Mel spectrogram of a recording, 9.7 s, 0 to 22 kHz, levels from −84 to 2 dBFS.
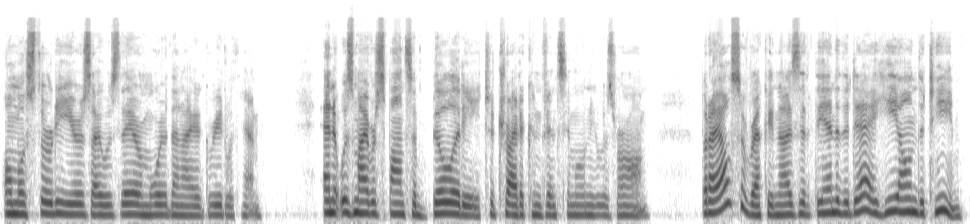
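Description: At 1.61 to 1.80 s, just after "I was there more" and before "I agreed with him", a sound is briefly held too long, with a faint buzzy smear or slight dip before the speech resumes. This is a short stall from a late packet. The packet was not there when it was due, so the jitter buffer ran empty and the receiver stretched the last sound by 34 ms until it arrived. Then it carried on from the same point, so nothing is lost, but playback now runs 34 ms later.

From 6.95 to 7.69 s, after "when he was wrong" and leading into "that at the end", the speech sounds slightly rushed, running at 105% speed while the pitch stays the same. This is a jitter buffer speed-up. The buffer had built up more audio than its target, so the receiver repeatedly cut out short pieces of one or a few pitch periods, removing roughly 40 ms in total to bring the delay back down.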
